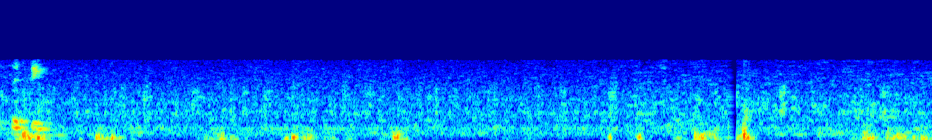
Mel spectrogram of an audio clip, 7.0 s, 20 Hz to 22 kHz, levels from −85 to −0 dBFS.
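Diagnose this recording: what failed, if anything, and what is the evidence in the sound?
Packet loss with pitch repetition at the network stage, 5.46 to 5.52 s. About 60 ms is lost, which fits three 20 ms packets on a G.711 telephone path. The receiver loops the last pitch period, fades it, then cross-fades back. Waveforms show identical, decaying cycles, and spectrograms show frozen harmonics.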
